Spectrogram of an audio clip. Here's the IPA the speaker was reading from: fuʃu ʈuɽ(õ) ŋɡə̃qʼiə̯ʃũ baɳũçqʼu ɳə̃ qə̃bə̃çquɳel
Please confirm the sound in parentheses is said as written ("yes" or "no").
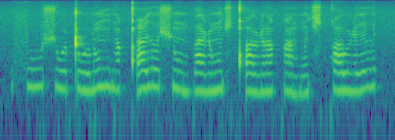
no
